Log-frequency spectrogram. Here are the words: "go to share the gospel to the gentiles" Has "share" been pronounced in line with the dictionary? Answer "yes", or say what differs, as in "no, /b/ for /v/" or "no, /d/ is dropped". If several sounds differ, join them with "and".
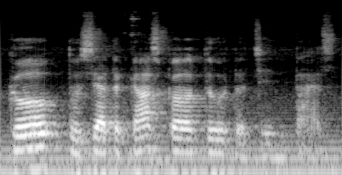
no, /s/ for /ʃ/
